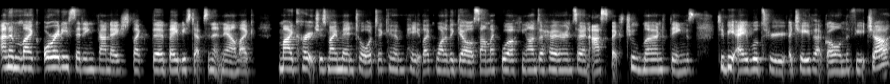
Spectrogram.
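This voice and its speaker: A woman speaks very fast in an Australian accent, her intonation flat and monotone. The background is quiet. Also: medium pitch for a woman. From Melbourne, Australia. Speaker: fitness coach. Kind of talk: casual chat.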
